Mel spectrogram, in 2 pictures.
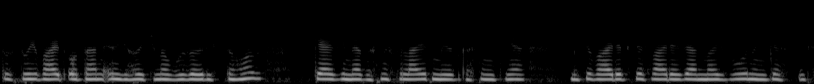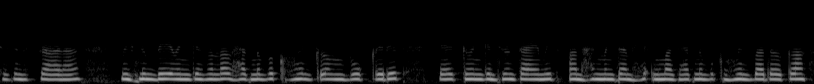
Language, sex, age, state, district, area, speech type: Kashmiri, female, 30-45, Jammu and Kashmir, Shopian, urban, spontaneous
